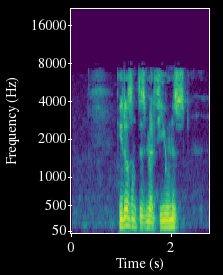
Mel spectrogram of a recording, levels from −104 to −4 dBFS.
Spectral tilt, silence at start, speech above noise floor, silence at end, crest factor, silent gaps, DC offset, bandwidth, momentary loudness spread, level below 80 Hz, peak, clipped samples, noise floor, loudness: -5.5 dB/octave; 0.95 s; 39 dB; 0.5 s; 18 dB; none; under 0.1%; 7.6 kHz; 7 LU; -56 dBFS; -2 dBFS; under 0.1%; -55 dBFS; -17 LUFS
